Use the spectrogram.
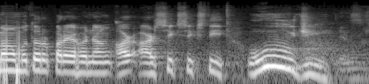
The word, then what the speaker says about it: Voge: Uji that's how you pronounce vo. Okay. So ayun guys, titignan pala natin 'yung mga motor pareho ng RR60. Uji is that right?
